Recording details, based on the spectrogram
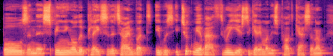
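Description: A man's voice: on the low side, level tone, fast. Teasing podcast host, man in fifties. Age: 50s. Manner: jokey, teasing, warm banter. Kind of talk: casual interview chat.

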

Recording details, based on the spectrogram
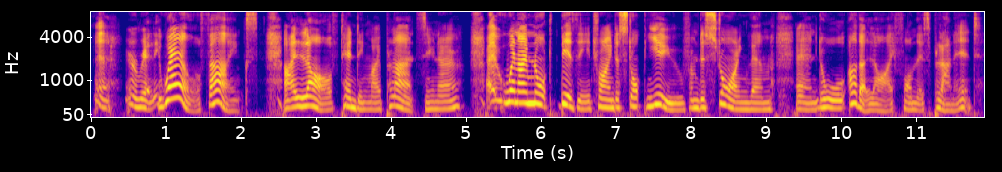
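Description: A woman's voice: fairly low pitch, big pitch swings, takes it slowly, fairly bright tone, no echo, clean studio sound, full character voice. A woman voicing an easygoing, friendly male superhero in a story reading, with casual, hesitant speech. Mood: chatty. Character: laid-back, friendly male superhero captive. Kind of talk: fan fiction audiobook character.

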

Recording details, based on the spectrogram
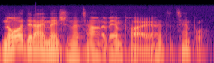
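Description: A man's voice: lowish voice, big pitch swings, moderate pace, a bit bright. An actor with an American accent playing a tough, self-assured male private detective in clipped, insistent 1950s radio style. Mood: insistent, sure. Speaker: radio drama lead actor and narrator. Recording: vintage 1950 radio broadcast recording.

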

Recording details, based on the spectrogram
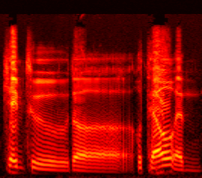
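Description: Male co-caster, lowish voice, halting with fillers. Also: expressive, clean tone. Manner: halting, many uh fillers, laughs between points. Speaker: esports co-commentator. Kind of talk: esports draft analysis.

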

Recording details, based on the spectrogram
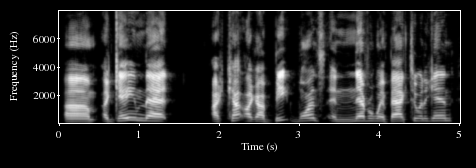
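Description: A man in his thirties hosting a casual gameplay stream, stuffy with a cold and clearing his throat, rambling and correcting himself as he talks. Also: sits high, normal speed, pushed and bright, slight background noise. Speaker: streamer host.

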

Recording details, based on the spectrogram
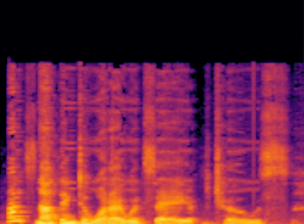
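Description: A woman's voice: fairly high pitch, very animated, fairly quick, voice pushed up. A woman voicing a pompous older noblewoman in a storybook, gushingly agreeable, with emphatic, sententious pronouncements. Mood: pleased, moralising. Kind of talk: storybook character voice.

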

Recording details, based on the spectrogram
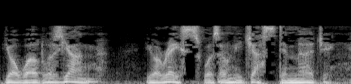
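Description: An actor playing a stern, grave elder of an ancient alien race in a video game, speaking in a measured, authoritative way. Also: male voice, low voice. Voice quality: husky. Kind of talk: game voice acting. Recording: dull lo-fi game audio.

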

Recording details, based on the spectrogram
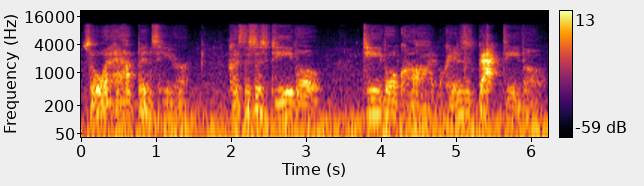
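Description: A man voicing a boastful, crude, dim-witted parody Batman in comic game commentary, with a forced gravelly voice that breaks into shrill yells. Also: expressive, measured pace. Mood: cocky. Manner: bragging, sweary, childish, theatrical. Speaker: gaming video performer in character. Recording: roomy echo with light background noise.

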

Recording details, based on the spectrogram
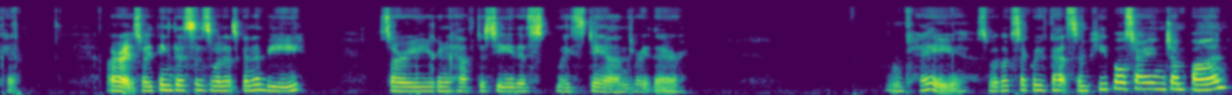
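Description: A woman's voice: mid-range voice, moderate pace, pauses often, warm tone. Stuffy-voiced woman with a cold. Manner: apologetic, chatty. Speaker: crafting livestream host. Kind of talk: casual live unboxing chat. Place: home craft desk.

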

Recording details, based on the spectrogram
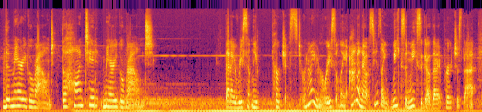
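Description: A young woman in her twenties vlogging a chatty unboxing in a small bedroom, excitable and a bit hoarse as her voice fades. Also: medium pitch, normal speed, over music. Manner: excitable, chatty, gasps and laughs a lot. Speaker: YouTuber. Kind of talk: casual unboxing vlog. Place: small bedroom decorated with dolls.

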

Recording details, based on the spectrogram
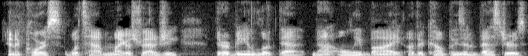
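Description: A man's voice: mid-range voice, fairly bright tone, no echo. A man hosting a casual crypto news show, chatting upbeat and loose about market prices, often repeating himself for emphasis. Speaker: crypto news channel host.

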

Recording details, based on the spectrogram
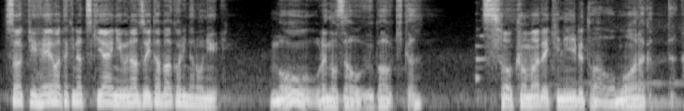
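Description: An actor playing a composed, wry prison duke in a Japanese game, measured and courteous. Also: male voice, mid-range voice, mellow, natural voice. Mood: wryly amused. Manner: measured, wry, self-assured.

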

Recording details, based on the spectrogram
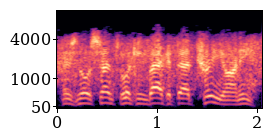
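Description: An actor playing a practical, skeptical friend in a 1940s radio drama, reassuring and theatrical in delivery. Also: male voice, fairly high pitch, steady tone, brisk, lightly acted. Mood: puzzled, dismissive. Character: practical, skeptical male friend, dismissing spooky sights. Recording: noisy, dull 1940s radio recording.

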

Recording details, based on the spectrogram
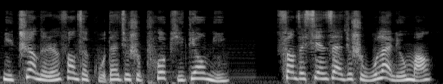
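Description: A woman's voice: a little high, fast talker, a little mellow, slightly rough, soft background music. A woman playing a cold, haughty young female executive in an audiobook, curt and mocking.

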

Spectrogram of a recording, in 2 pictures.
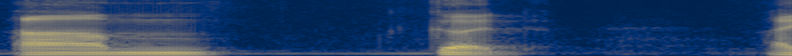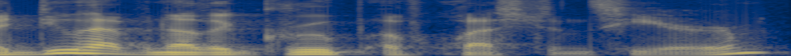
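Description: A man's voice: sits low, lively intonation, measured pace. A man hosting a podcast, talking through listener questions in a casual, explanatory monologue with conversational check-ins and plain, informal wording. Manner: conversational, often checking with "right?".

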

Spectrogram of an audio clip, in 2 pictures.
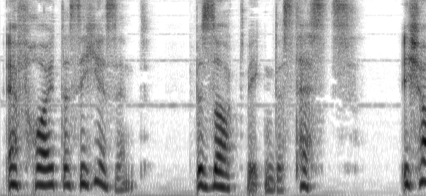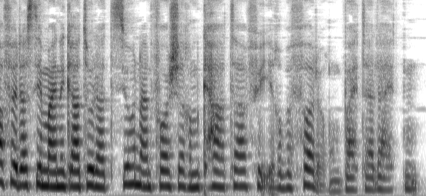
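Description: A woman playing a formal, melancholic thinking machine in an audio drama, answering in clipped, measured phrases. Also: on the high side, faint music behind. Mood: polite, worried.

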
